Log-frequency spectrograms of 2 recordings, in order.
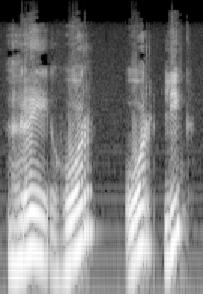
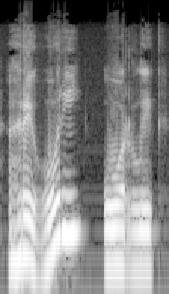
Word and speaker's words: Григорій Орлик: Григор Орлік? Гість старанно по складах вимовляв це ім'я, як і належить іноземцеві. Ні-ні, графе, Григорій Орлик. Григорій Орлик, старанно повторив гість, для правдоподібності все-таки зробивши наголос на останньому складі прізвища.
